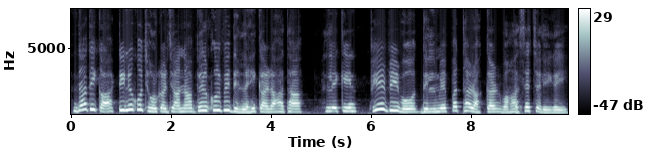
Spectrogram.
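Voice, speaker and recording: A woman's voice: a little high, slow pace, warm tone, no room sound. A woman narrating a scripted children's story.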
